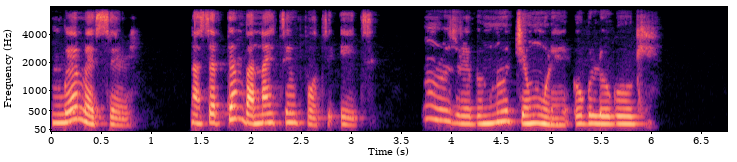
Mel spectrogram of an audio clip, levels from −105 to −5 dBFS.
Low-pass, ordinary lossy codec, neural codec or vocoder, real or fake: 7.2 kHz; none; none; real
